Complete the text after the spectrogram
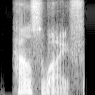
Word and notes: housewife: British English

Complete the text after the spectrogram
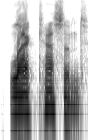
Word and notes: lactescent: American English

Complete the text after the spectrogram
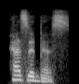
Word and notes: hazardous: Indian

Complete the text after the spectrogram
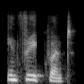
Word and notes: infrequent: Indian

